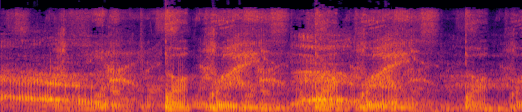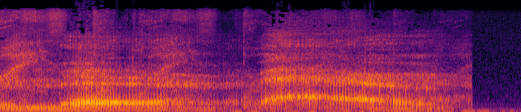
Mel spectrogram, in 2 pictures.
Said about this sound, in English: With the roaring lion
